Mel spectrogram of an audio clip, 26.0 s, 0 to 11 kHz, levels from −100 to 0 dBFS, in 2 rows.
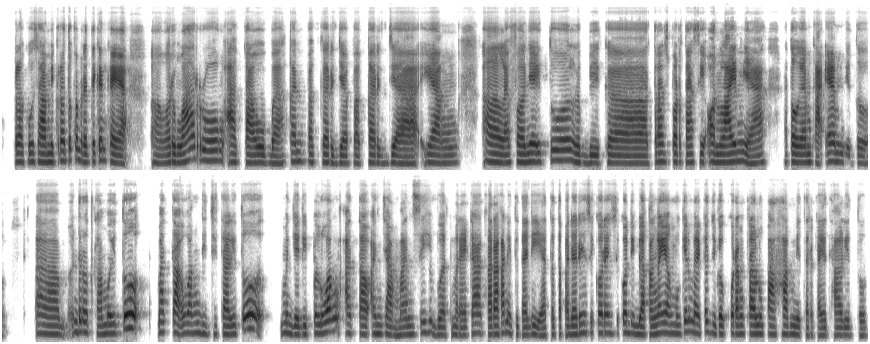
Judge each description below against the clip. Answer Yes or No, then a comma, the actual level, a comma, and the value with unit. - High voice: No, medium, 165 Hz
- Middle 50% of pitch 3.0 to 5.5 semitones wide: No, narrow, 2.5 semitones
